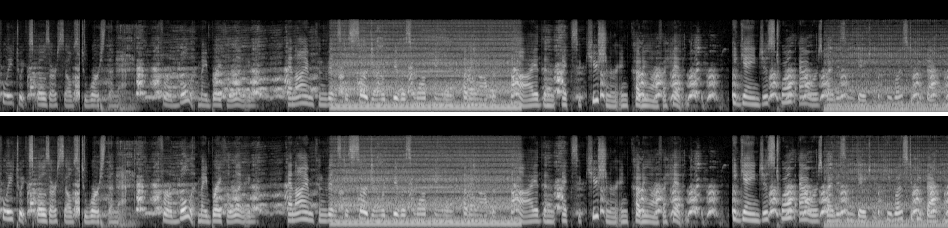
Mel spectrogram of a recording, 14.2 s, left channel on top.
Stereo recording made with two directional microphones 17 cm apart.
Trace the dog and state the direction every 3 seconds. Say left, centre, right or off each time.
right, left, left, centre, right.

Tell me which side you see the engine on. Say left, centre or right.
centre.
